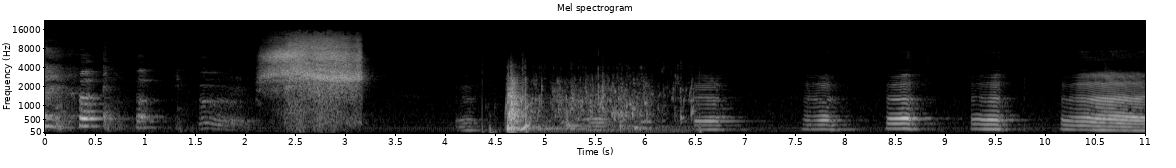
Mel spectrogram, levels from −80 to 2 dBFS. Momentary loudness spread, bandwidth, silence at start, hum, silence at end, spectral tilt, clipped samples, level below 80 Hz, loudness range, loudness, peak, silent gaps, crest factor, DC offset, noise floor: 26 LU; 15.5 kHz; 0 s; none; 0 s; -2 dB/octave; under 0.1%; -66 dBFS; 12 LU; -27 LUFS; -8 dBFS; none; 24 dB; under 0.1%; -65 dBFS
